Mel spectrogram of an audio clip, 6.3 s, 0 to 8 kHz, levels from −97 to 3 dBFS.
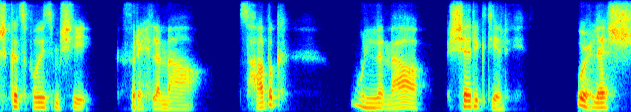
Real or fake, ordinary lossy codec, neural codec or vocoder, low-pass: fake; Opus, 16 kbps; codec, 16 kHz, about 1 kbps, DyCAST, with the encoder's durations; 7.2 kHz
